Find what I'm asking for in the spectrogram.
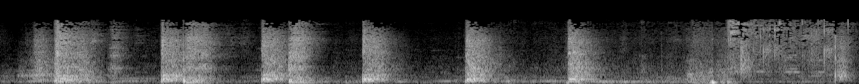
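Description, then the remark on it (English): Loud sledgehammer blows smashing items in a rage room, about seven heavy crashes landing roughly once a second, each followed by clattering debris and a brief ringing decay. “These two items right here are sledgehammer items, okay?”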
